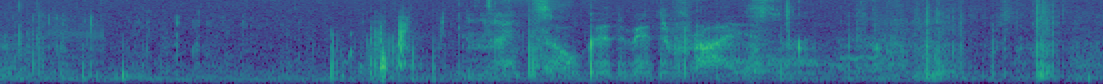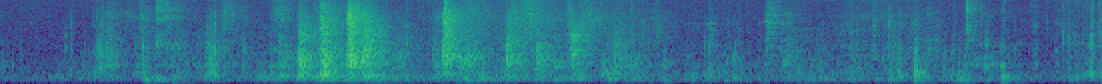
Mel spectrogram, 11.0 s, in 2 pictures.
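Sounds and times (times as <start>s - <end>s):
chewing fries mouth clicks: 0.0s - 2.5s, 3.9s - 6.8s, 9.0s - 11.0s.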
